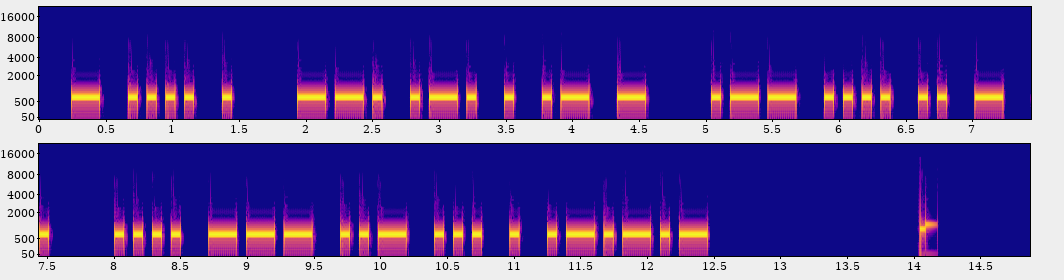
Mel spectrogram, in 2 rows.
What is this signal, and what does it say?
Morse code, heard as a keyed tone, about 17 wpm, 700 Hz. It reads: THE GREAT WHITE HOUSE.
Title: Sentences from Top 1000 Words - Review Part 1 - 17wpm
